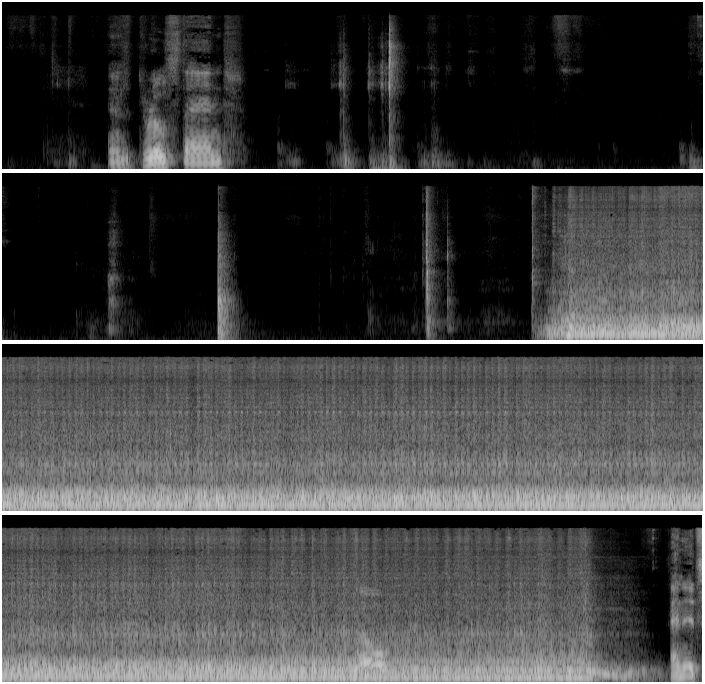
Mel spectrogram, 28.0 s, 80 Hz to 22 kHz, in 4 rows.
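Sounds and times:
drill press humming: 12.3s - 27.6s.

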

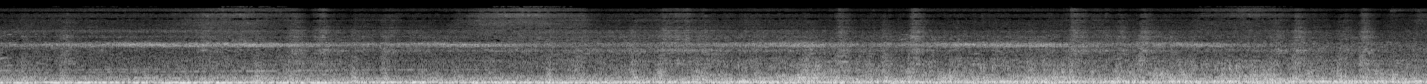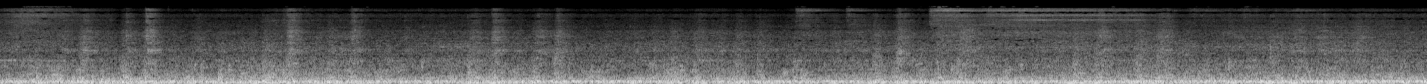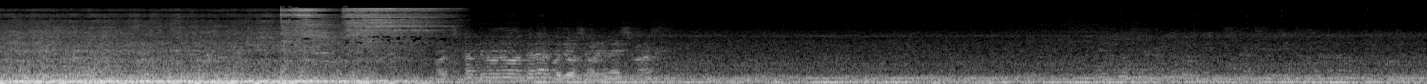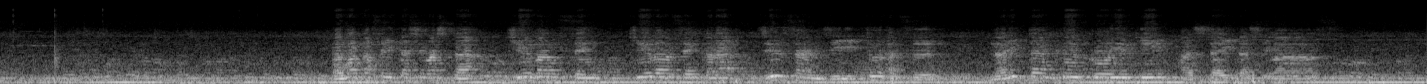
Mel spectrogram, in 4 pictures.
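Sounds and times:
rail joint clicks: 0.0s - 33.2s, 41.2s - 44.1s
train wheels rumbling: 0.0s - 57.0s.

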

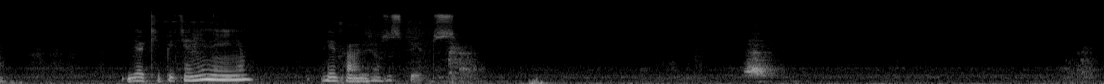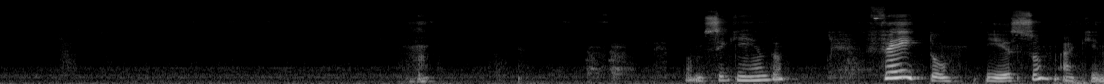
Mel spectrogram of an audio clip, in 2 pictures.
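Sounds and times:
pencil scratching on paper: 0.2s - 4.9s, 5.8s - 18.8s.

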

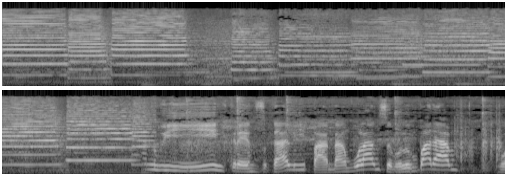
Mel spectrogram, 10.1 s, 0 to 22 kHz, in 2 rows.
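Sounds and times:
two-tone fire engine sirens: 0.0s - 7.2s.

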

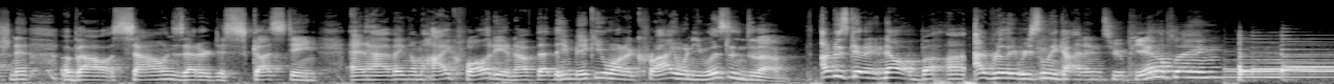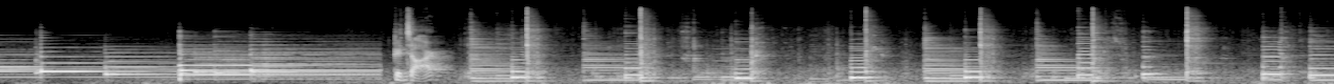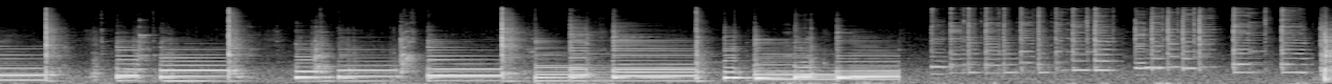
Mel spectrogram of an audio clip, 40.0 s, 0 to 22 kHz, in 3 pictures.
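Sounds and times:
acoustic guitar strumming: 12.2s - 17.2s, 17.9s - 40.0s
electric guitar picking: 12.2s - 17.2s, 17.9s - 40.0s.

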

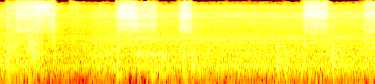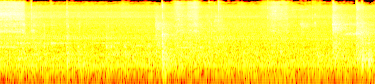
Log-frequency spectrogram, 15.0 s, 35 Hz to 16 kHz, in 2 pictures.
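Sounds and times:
cordless drill driving screws: 2.4s - 3.9s, 6.1s - 6.6s, 7.3s - 8.2s.

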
